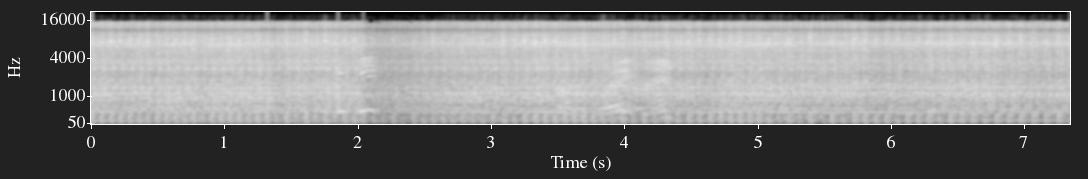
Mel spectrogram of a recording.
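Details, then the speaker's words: Little-used Briggs & Stratton 3.5 HP single-cylinder engine after carb fix and freeing a jammed choke, started with ether, smoked a bit at start, oil clean: steady even idle with a clean firing beat; runs well. "it's killing you still me sounds good look get all Briggs & Stratton light it's Mikey she runs awesome beautiful"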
